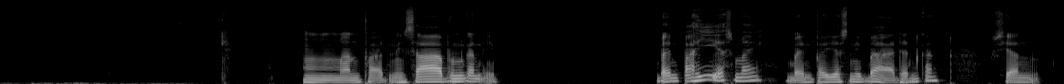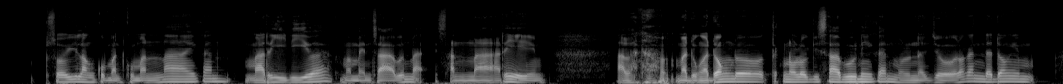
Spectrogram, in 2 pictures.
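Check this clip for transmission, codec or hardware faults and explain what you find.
The clip has a codec fault: pre-echo, twice, at 3.61 to 3.65 s (about 40 ms) and 6.58 to 6.61 s (about 29 ms). A transform codec spreads its quantisation noise over a whole block, so noise sized for a sharp onset also fills the quiet gap just ahead of it. The result is a brief hiss before each attack, which sounds softened. Unlike room echo or reverb, the smear comes before the attack rather than trailing after it.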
